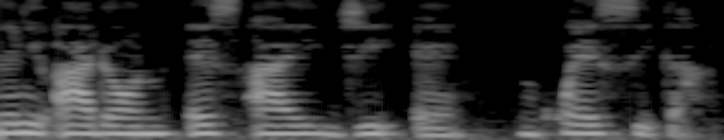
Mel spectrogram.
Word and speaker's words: nkwesiga: Nkwesiga. Nkwesiga is NKWE. Nkwe, and then you add on SIGA. Nkwesiga, like I trust you. Nkwesiga.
